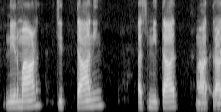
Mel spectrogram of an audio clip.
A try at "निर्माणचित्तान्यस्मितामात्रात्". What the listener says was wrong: निर्माण चित्तान्यस्मिता मात्रात। आप उसको तोड़ रहे हैं व्याकरण से। मात्रात, मात्र, मात्र शब्द से पंचमी का एक वचन, रामात, मात्रात, बालका, चला गया।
